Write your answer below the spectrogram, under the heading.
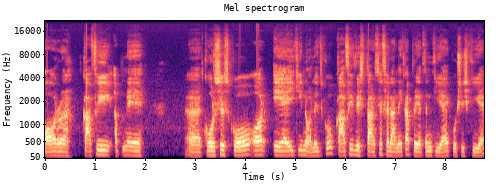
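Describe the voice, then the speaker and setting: A man speaks with fairly even intonation. It is an ordinary speaking voice. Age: 60s. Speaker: business owner, industry association vice president. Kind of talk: interview answer.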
